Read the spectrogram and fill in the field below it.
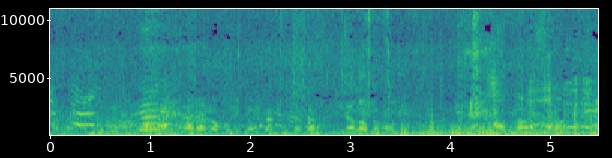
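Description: Children talk and call out nearby, outdoors.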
